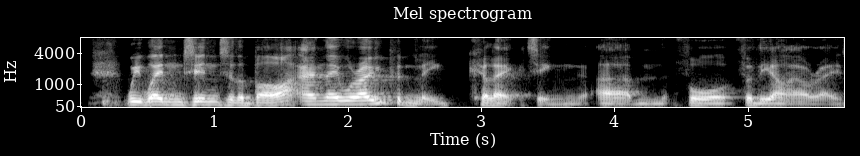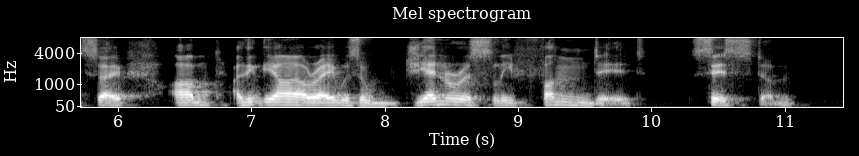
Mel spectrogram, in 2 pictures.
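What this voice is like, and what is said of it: English accent. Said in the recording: “obviously I've got an English accent”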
